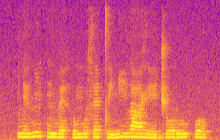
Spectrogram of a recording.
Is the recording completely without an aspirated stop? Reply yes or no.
yes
